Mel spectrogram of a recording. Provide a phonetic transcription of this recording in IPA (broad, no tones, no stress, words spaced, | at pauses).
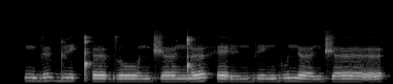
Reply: ŋɡøɡ ɖye̯ǃʰœːɡloː nd͡ʒœːŋ͡ǃœ hɛɾymbye̯ŋɡu nœːnd͡ʒœː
